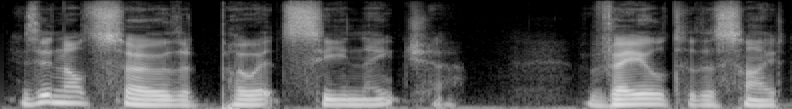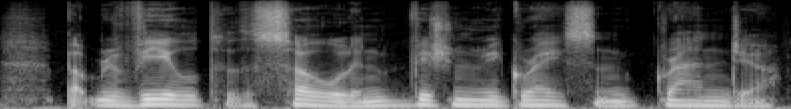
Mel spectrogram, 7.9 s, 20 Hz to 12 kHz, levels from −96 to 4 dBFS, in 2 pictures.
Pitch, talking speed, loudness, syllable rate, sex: 110 Hz, 165 wpm, -19 LUFS, 4.7 syllables/s, male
